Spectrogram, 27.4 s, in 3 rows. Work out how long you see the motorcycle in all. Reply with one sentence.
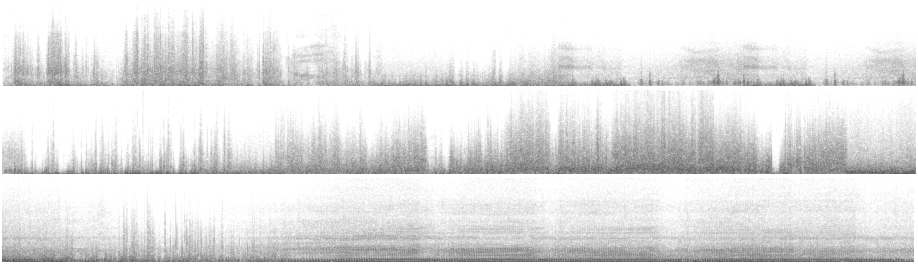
The motorcycle can be heard for 9 seconds in total.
